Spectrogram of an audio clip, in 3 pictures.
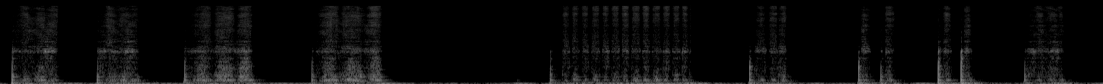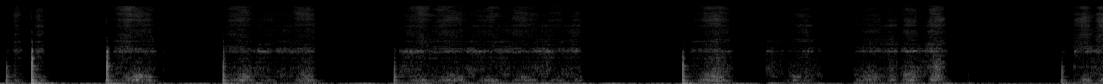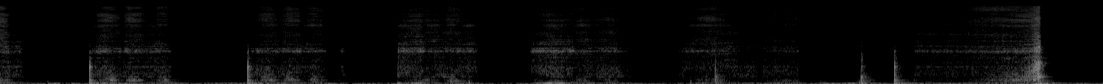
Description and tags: Pencil on Paper on Wood Lines and Scribbles
Recorded on an SD 702 with an SM81 and a cheap akg SDC can't remember which one just wanted variety. Not intended as a stereo recording just 2 mic options.
No EQ not low end roll off so it has a rich low end that you can tame to taste.
line, writing, pencil, write, paper, draw, scribble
